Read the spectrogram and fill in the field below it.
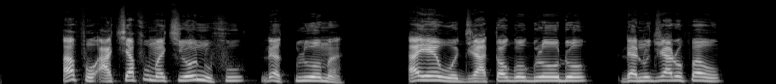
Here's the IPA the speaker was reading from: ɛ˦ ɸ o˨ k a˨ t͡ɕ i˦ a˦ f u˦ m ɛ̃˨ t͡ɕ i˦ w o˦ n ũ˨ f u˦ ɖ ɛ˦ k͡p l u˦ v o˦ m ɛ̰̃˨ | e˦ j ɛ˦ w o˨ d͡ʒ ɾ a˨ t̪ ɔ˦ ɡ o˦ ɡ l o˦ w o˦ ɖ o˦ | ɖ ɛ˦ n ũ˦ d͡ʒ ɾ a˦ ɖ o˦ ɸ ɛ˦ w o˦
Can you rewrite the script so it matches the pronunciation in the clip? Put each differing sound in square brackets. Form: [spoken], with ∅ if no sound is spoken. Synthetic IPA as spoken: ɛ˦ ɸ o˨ [ʔ] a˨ t͡ɕ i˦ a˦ f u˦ m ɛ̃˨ t͡ɕ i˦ w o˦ n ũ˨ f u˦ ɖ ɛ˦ k͡p l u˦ [w] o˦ m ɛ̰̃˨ | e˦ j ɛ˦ w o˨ d͡ʒ ɾ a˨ t̪ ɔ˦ ɡ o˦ ɡ l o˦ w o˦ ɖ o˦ | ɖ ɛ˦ n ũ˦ d͡ʒ ɾ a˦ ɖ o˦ ɸ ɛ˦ w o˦

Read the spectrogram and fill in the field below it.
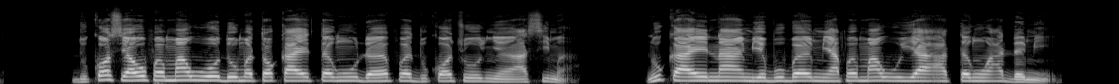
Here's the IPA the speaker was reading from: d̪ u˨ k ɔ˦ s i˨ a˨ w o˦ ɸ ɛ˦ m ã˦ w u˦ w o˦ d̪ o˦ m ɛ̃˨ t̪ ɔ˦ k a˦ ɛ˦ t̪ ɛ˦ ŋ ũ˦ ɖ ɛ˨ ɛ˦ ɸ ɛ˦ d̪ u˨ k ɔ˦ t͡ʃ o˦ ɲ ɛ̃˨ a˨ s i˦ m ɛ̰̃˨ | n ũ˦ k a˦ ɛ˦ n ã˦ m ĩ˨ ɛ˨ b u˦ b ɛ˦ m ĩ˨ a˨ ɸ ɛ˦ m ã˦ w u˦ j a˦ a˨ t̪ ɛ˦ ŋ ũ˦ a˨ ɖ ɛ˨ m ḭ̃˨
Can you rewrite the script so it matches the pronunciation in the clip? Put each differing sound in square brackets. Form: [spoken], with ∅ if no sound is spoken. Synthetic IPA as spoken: d̪ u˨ k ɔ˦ s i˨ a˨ w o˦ ɸ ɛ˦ m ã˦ w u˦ w o˦ d̪ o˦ m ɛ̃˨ t̪ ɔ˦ k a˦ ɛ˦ t̪ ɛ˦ ŋ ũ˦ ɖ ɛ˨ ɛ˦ ɸ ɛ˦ d̪ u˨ k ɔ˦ t͡ʃ o˦ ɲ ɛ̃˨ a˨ s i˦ m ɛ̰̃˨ | n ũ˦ k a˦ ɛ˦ n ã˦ m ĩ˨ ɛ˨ b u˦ b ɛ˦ m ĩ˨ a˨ ɸ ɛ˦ m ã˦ w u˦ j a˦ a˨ t̪ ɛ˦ ŋ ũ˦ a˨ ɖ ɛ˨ m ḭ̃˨

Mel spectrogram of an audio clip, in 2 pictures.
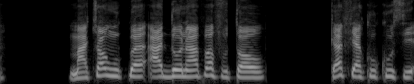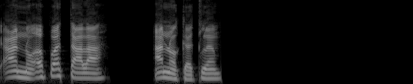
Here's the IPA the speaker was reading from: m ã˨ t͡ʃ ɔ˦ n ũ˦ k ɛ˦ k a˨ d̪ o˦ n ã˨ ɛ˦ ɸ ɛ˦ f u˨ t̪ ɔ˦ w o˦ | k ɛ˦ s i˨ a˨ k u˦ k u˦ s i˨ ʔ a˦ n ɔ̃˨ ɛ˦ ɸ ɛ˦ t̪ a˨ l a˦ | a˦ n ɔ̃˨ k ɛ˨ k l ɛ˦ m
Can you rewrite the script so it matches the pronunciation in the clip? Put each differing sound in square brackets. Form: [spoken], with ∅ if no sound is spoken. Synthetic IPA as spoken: m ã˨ t͡ʃ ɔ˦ [ŋ] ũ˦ [k͡p] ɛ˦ [ʔ] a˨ d̪ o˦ n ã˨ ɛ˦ ɸ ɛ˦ f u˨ t̪ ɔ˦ w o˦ | k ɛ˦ [f] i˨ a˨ k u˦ k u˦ s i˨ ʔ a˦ n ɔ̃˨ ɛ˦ ɸ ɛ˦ t̪ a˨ l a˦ | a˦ n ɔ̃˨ k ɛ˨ k l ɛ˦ m

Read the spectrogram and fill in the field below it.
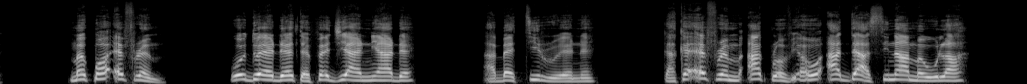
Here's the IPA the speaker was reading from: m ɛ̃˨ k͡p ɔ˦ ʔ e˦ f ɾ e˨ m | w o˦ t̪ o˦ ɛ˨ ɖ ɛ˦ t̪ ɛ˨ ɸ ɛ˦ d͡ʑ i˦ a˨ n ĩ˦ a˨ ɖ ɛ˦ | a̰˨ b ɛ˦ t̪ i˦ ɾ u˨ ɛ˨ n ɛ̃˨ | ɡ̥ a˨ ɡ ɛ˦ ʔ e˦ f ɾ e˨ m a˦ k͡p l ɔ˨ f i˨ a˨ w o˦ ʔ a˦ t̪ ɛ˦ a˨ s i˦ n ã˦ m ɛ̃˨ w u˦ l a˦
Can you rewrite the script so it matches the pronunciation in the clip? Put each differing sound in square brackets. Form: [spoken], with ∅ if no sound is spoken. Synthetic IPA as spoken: m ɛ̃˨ k͡p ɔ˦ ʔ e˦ f ɾ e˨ m | w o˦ [d̪] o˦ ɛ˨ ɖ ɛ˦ t̪ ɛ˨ ɸ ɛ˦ d͡ʑ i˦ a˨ n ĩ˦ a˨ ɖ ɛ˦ | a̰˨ b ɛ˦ t̪ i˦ ɾ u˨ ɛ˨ n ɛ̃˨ | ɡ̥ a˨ [k] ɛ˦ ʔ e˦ f ɾ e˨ m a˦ k͡p l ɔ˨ [v] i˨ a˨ w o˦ ʔ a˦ [d̪] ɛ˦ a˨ s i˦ n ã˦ m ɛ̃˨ w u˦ l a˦

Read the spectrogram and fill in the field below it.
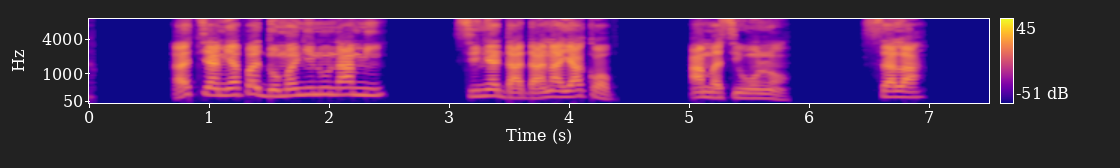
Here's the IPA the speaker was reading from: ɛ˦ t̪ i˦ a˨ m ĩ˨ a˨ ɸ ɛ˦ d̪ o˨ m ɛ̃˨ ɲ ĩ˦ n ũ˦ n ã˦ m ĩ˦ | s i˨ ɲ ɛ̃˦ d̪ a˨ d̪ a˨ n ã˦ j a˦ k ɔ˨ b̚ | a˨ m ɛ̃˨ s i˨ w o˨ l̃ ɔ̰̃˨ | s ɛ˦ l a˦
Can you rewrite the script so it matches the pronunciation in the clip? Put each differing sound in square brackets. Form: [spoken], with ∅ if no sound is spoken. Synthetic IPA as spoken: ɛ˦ t̪ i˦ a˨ m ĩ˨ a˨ ɸ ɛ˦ d̪ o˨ m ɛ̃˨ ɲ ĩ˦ n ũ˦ n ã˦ m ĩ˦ | s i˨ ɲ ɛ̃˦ d̪ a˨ d̪ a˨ n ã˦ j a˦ k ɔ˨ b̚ | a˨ m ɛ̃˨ s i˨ w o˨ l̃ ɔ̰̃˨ | s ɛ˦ l a˦

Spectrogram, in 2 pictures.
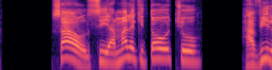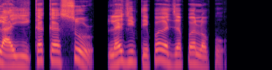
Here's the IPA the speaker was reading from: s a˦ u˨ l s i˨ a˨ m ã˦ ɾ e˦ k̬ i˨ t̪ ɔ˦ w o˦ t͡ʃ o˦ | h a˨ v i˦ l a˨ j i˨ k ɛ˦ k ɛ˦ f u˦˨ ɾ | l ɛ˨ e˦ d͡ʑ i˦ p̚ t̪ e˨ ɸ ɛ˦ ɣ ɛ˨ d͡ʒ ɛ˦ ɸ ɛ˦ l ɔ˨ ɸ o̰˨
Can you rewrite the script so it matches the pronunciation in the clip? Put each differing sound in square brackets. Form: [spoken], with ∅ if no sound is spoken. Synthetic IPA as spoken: s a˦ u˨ l s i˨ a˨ m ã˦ [l] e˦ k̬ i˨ t̪ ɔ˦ w o˦ t͡ʃ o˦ | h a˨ v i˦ l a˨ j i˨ k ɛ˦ k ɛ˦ [s] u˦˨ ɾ | l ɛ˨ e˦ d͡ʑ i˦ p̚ t̪ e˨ ɸ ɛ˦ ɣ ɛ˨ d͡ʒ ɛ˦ ɸ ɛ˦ l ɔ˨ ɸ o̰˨

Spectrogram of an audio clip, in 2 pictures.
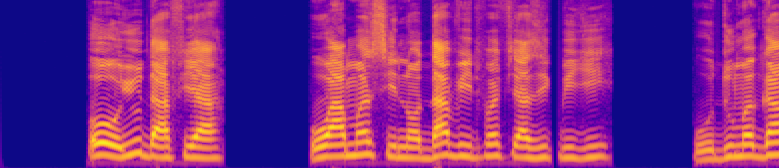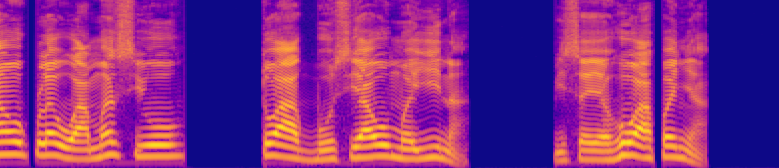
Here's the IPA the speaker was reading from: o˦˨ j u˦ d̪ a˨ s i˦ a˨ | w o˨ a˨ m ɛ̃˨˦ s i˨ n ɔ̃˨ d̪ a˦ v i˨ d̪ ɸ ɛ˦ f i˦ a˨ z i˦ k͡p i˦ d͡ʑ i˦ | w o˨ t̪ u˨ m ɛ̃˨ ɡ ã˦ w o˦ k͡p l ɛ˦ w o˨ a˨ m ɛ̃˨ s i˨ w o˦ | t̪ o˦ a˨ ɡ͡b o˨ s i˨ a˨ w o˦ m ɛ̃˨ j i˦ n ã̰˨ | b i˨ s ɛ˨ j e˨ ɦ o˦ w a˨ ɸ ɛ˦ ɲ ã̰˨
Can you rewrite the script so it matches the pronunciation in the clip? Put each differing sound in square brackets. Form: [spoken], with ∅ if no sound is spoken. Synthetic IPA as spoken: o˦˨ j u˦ d̪ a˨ [f] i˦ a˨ | w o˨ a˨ m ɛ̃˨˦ s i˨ n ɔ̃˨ d̪ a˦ v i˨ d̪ ɸ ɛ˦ f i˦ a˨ z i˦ k͡p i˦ d͡ʑ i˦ | w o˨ [d̪] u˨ m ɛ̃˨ ɡ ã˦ w o˦ k͡p l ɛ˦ w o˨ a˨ m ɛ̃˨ s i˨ w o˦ | t̪ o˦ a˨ ɡ͡b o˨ s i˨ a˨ w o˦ m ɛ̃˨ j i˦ n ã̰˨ | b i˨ s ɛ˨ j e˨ ɦ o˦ w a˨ ɸ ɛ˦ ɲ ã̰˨

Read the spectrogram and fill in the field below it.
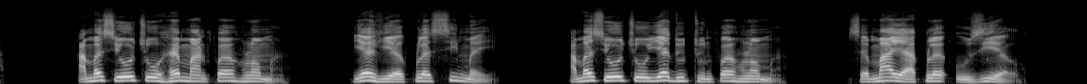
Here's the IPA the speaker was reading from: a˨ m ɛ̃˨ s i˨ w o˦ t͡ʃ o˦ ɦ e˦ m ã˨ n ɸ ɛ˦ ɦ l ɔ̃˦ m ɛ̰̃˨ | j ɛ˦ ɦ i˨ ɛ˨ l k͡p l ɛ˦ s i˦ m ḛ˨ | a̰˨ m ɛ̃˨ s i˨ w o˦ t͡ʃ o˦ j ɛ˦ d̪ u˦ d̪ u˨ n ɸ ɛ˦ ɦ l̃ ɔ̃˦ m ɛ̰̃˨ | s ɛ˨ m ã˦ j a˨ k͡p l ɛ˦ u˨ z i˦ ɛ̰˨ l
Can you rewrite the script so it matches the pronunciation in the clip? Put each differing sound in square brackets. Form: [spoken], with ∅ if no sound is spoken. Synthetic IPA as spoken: a˨ m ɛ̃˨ s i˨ w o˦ t͡ʃ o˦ ɦ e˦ m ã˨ n ɸ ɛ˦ ɦ l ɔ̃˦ m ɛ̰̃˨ | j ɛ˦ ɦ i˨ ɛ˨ l k͡p l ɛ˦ s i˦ m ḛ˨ | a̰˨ m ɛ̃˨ s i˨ w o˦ t͡ʃ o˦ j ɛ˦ d̪ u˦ [t̪] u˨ n ɸ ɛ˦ ɦ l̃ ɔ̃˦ m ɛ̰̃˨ | s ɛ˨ m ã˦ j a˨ k͡p l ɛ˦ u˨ z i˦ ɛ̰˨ l

